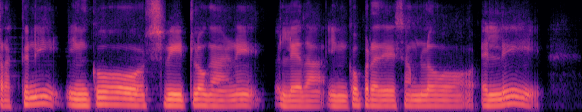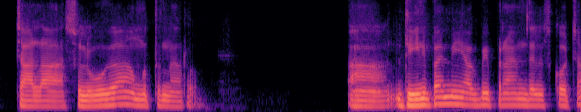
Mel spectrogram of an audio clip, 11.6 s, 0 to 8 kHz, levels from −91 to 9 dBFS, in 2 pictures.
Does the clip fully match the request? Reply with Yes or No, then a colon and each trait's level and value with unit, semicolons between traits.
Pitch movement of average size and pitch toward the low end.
No: narrow, 2.1 semitones; low, 115 Hz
